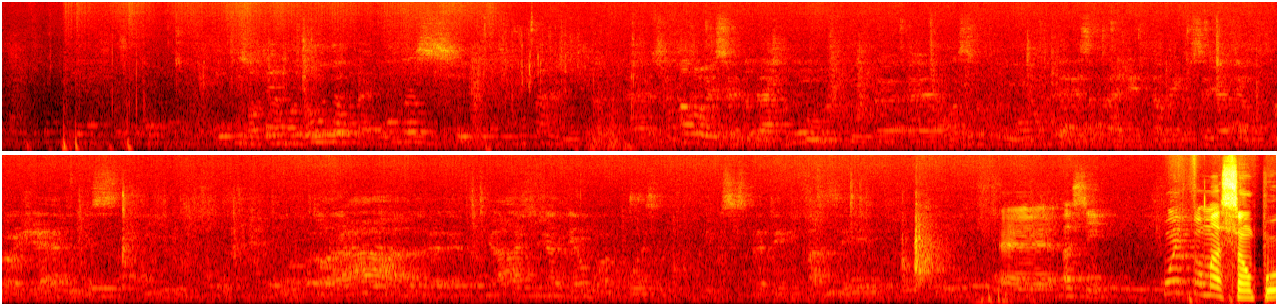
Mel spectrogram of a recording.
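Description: A young man talks more quietly and farther off, away from the microphone.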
